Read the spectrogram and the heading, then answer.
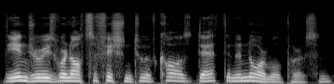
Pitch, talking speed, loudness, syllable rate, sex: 140 Hz, 235 wpm, -17 LUFS, 6.5 syllables/s, male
